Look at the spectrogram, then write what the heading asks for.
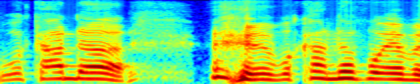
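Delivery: shrill, high, loud shout. Telling how someone wound down the car window at a stranger: retelling a shout. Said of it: "Connor winds down his window and shouts".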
